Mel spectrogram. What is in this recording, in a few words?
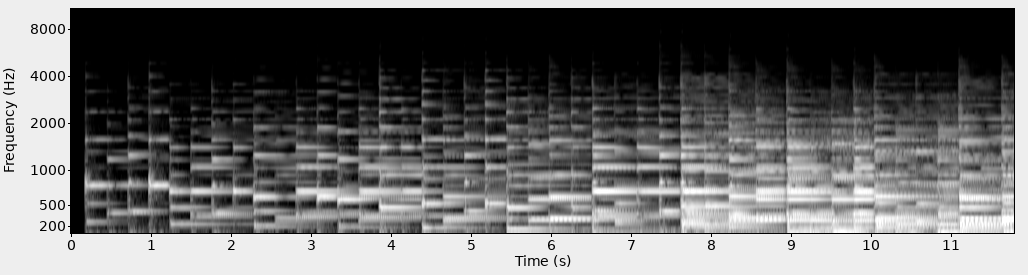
1920 Uplight Piano; IK Multimedia; SampleTank2.5XL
